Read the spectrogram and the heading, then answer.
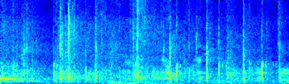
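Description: An audience breaks into applause: many overlapping hand claps in a dense, irregular patter that holds steady at a moderate level for the full two seconds.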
